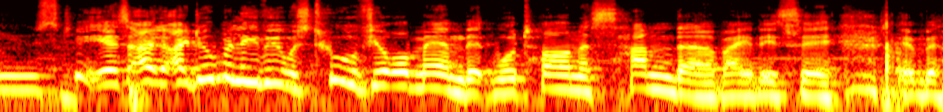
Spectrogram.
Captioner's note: none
